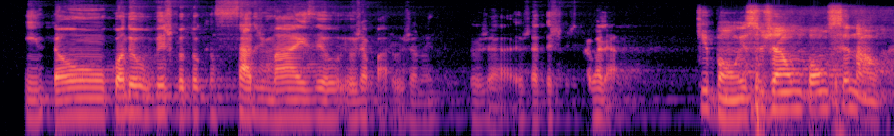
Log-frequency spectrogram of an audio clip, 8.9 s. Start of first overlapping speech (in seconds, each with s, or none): none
